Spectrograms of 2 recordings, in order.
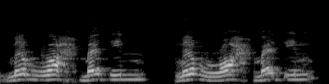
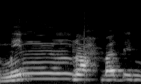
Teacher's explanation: নুনটা বাদ করে ডাইরেক্ট মিম রা কে ধরে ফেলবে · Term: গুন্না ছাড়া ইদগাম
